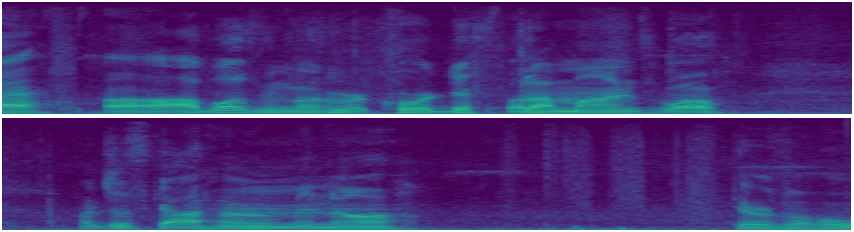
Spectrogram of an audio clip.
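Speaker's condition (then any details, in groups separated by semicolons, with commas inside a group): No condition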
